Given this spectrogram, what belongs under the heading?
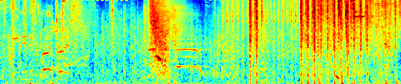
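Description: Rapid SMG bursts from the Delta Force shooter game, with loud repeated automatic fire in clusters and a brief pause, with game effects around the shots.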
